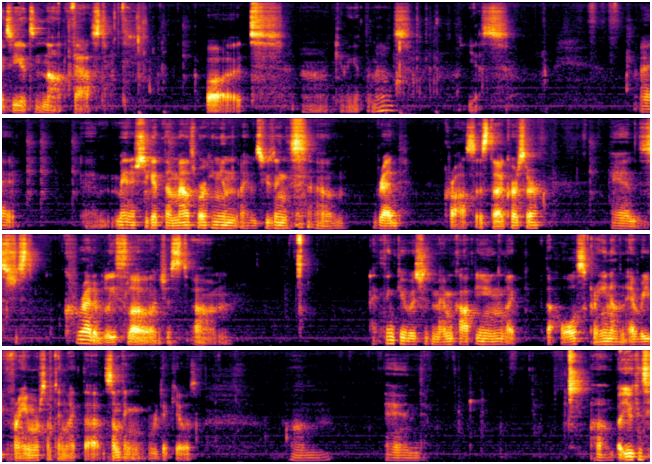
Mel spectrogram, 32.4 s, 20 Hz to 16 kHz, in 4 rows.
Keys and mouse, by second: 0.7 click, 1.9 ctrl+click, 2.4 click, 5.2 ctrl+click, 7.8-9.8 drag, 14.9 click, 24.8-26.8 drag, 27.9-32.1 drag.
